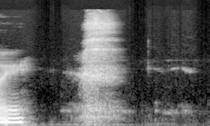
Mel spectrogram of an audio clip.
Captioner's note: sharp breath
